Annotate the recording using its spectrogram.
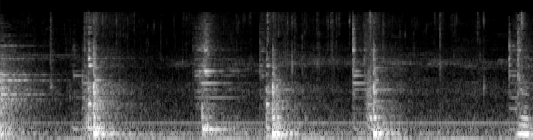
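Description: Cookware clinking and knocking, about six sharp strokes spread unevenly, the first ringing briefly: a glass pot lid and a spatula against a granite-coated pot of simmering teriyaki. A faint steady hum runs underneath.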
